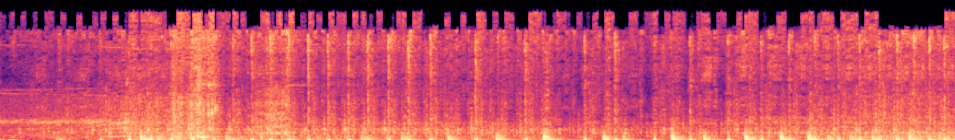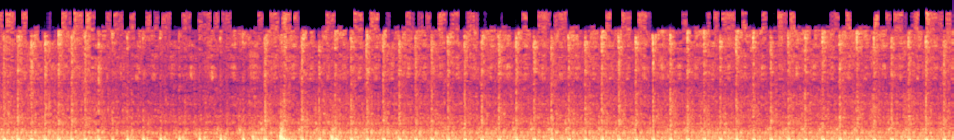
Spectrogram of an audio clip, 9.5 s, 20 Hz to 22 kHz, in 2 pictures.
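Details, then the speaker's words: 1968 Briggs & Stratton 2.25 hp single-cylinder, first start after sitting multiple decades, choke used; uneven coughs then steady even putter with very quiet muffler; normal cold start and idle. "Man, that muffler is so quiet."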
